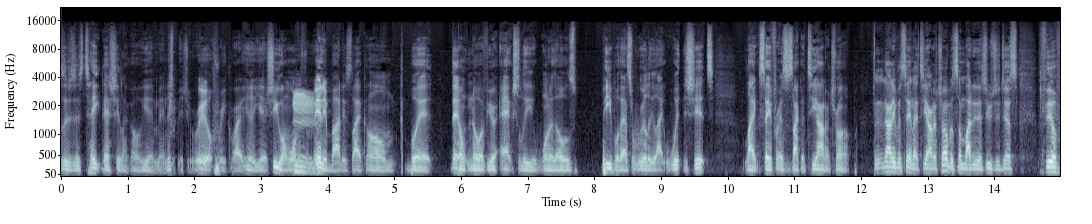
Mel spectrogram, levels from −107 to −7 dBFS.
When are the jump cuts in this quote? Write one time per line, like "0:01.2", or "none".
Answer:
0:05.0
0:05.9
0:12.1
